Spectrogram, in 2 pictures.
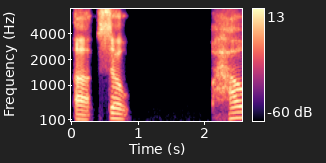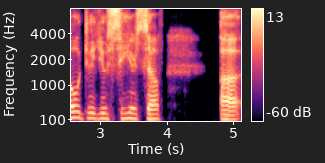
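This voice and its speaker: Bright, forceful man lecturing. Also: mid-range voice, no room sound. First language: English, also Spanish and German. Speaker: teacher trainer presenting. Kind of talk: informal online lecture.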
